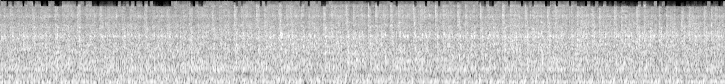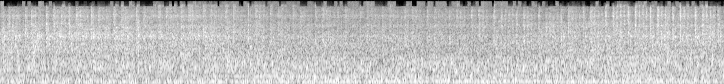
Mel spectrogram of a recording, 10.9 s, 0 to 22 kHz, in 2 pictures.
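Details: Caterpillar 977H loader with D333 diesel, oil-into-coolant problem traced to cracked head: steady low rumble idle with even firing, no misses or knocks; running smoothly.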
